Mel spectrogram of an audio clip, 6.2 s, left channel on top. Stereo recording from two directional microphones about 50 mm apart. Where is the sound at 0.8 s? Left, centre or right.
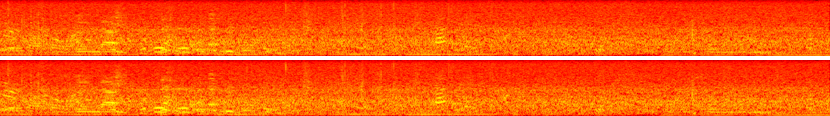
Right.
